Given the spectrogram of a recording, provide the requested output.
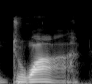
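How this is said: The name is said with a French accent. "if they were from France, it'd be Dois"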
